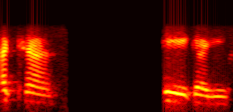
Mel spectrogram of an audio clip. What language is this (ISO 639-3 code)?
pan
